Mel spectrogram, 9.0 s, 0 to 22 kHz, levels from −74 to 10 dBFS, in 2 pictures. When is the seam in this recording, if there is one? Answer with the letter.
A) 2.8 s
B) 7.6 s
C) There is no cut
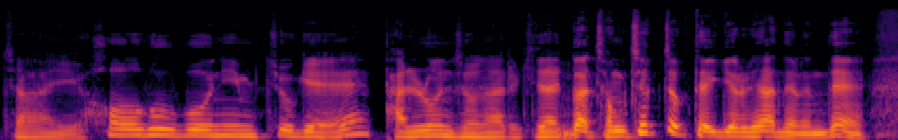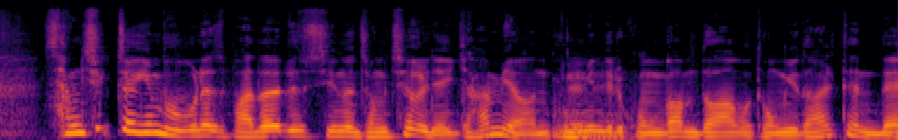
A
